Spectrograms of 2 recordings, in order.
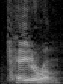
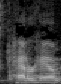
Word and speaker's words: Caterham: name it it and to all of you out there that think it's Caterham it's not all my life I thought so and it kind of looks like it and then I started really thinking about the spelling c a t spells Kate yes uh so we tuned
